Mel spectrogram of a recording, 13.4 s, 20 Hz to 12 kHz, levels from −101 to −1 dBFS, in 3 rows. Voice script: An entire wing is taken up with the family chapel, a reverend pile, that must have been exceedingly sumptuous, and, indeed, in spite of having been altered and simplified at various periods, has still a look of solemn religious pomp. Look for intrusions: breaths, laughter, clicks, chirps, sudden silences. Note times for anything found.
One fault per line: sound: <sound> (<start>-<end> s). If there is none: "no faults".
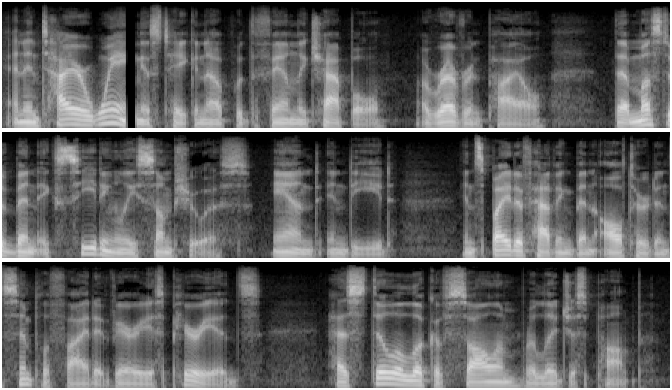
sound: dropout (0.8-0.9 s)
